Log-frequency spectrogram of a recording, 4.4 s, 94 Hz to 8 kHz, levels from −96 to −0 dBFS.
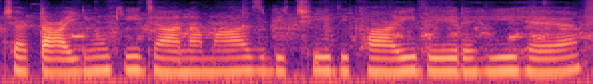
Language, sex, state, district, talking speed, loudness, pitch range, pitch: Hindi, female, Uttar Pradesh, Lucknow, 135 wpm, -21 LUFS, 185-195 Hz, 190 Hz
